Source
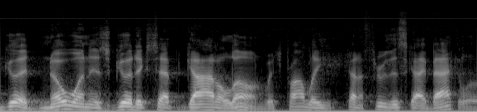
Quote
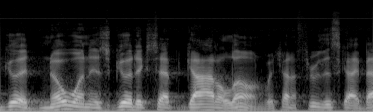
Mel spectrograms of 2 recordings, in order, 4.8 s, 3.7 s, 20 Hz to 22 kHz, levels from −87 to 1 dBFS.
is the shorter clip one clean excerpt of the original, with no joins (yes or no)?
no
